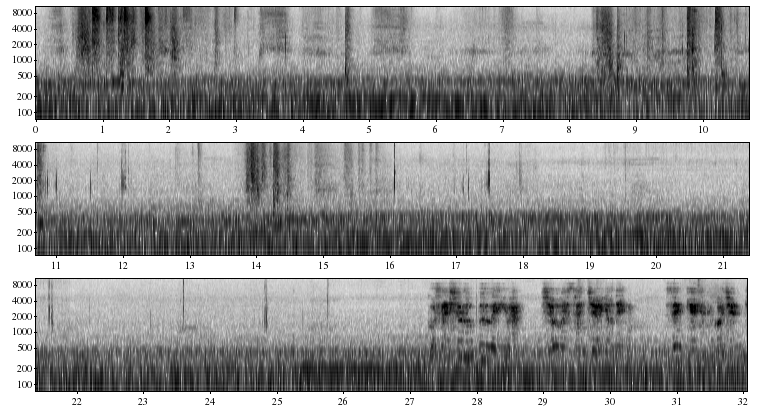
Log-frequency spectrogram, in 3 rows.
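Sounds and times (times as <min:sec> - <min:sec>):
cable car cabin rumble: 0:00.0 - 0:32.0
sharp clicks and rattles: 0:00.6 - 0:03.2.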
